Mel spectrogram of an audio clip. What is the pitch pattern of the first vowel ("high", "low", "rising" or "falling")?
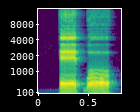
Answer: low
